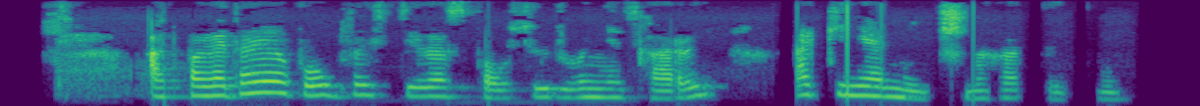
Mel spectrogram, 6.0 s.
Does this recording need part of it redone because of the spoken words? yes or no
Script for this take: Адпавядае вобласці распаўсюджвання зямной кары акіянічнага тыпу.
yes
